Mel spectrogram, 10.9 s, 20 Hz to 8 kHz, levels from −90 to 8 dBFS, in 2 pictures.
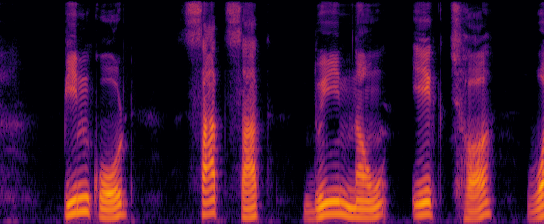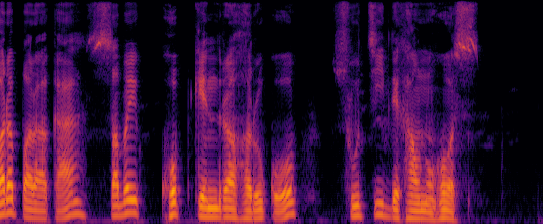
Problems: background sounds at intervals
